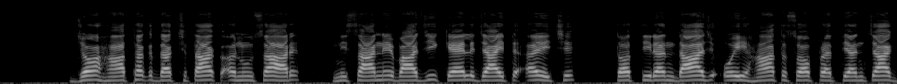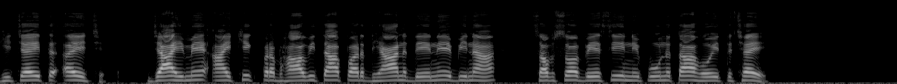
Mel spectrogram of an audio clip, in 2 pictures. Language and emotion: Maithili, neutral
